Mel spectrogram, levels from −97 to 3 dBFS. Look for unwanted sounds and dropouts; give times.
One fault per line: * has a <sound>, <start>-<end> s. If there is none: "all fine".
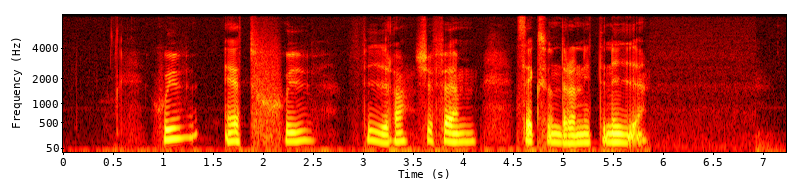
all fine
